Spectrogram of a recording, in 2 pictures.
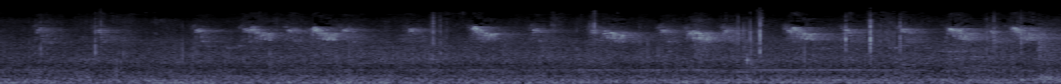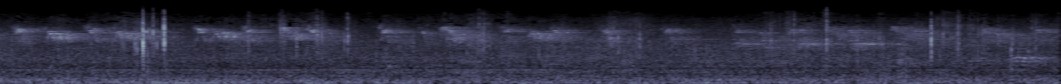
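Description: Small birds chirping repeatedly, two to three short high notes a second, over a steady low rumble, with a few sharp ticks.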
